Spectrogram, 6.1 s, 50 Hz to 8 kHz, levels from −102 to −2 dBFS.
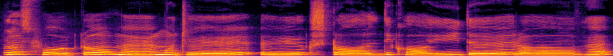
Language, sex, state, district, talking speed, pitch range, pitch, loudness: Hindi, female, Madhya Pradesh, Umaria, 100 wpm, 225-255 Hz, 235 Hz, -12 LUFS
